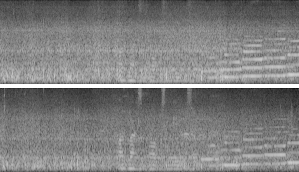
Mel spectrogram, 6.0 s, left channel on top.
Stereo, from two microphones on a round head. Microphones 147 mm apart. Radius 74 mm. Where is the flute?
60° left (ahead or behind), 0.9 m.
